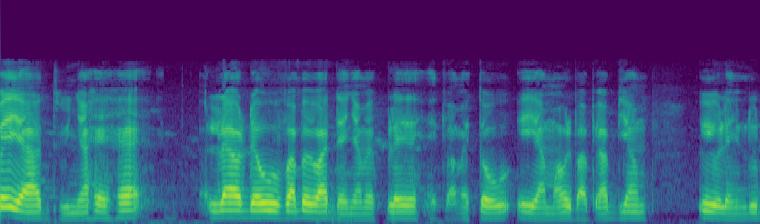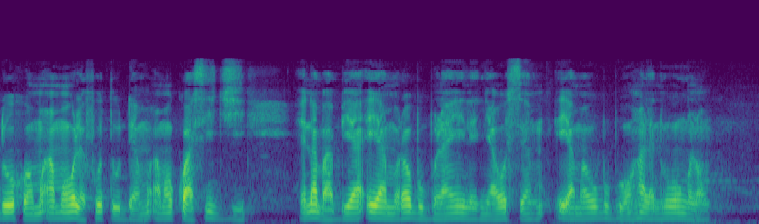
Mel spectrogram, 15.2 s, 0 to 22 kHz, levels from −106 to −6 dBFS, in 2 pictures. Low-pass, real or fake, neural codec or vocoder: 7.2 kHz; real; none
